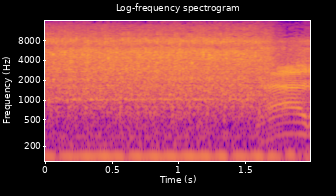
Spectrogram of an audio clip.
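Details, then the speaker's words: 12-valve VR6 Jetta wagon after timing chain repair, previously clacking; steady even low idle, smooth hum, no chain noise or ticking; normal idle. "That's so much better. Nice and smooth. No chain noise."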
